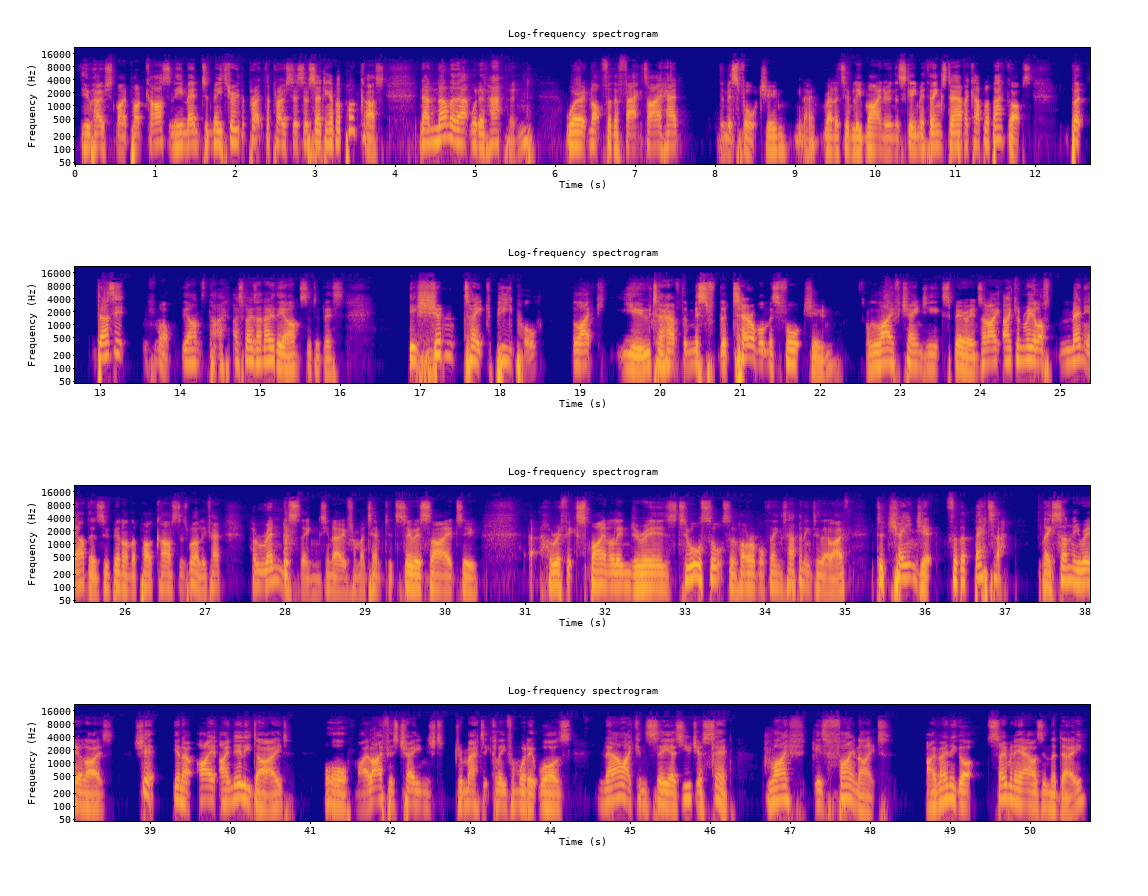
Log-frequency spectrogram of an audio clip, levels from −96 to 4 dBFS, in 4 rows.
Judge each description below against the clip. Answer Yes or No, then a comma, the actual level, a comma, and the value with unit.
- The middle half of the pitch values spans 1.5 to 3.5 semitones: No, average, 4.7 semitones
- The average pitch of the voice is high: No, low, 115 Hz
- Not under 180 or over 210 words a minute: Yes, average, 195 wpm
